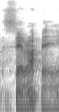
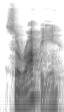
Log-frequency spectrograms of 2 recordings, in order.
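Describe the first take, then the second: First: It is said with a Spanish-style pronunciation. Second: It is said with an American English pronunciation. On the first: "is how I would expect it to be if it's a Latin American thing" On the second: "That's the American pronunciation"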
